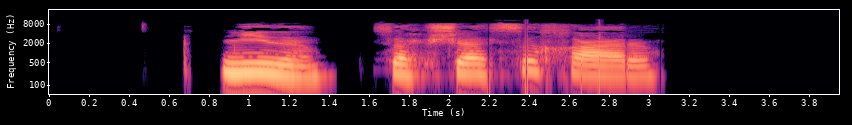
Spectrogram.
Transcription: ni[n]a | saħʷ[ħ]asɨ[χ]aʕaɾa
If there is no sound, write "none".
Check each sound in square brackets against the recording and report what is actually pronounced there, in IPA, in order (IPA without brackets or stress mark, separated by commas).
n, ʃ, χ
